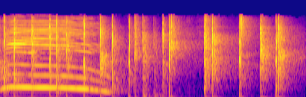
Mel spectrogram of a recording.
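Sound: people clapping hands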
